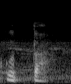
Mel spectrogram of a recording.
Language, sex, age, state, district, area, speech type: Hindi, female, 60+, Uttar Pradesh, Azamgarh, rural, read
